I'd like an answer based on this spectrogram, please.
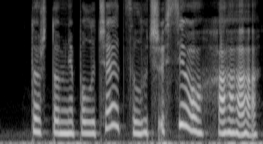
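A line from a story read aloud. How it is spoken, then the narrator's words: Laughing. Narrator (Russian): Рассмеялась Марла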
